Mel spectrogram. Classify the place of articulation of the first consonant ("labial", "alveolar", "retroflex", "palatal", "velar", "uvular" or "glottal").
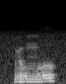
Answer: retroflex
